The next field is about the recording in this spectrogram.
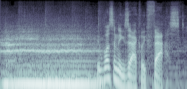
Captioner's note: tires screeching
